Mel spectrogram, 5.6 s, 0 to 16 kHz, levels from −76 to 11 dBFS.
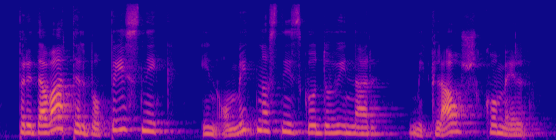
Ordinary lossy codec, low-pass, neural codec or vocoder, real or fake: none; 14.4 kHz; none; real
